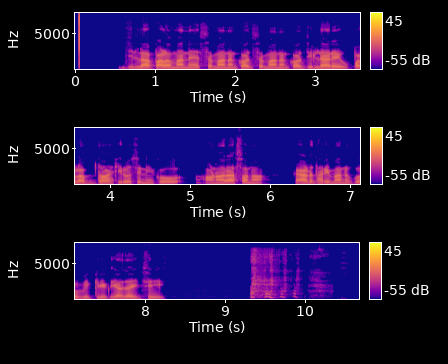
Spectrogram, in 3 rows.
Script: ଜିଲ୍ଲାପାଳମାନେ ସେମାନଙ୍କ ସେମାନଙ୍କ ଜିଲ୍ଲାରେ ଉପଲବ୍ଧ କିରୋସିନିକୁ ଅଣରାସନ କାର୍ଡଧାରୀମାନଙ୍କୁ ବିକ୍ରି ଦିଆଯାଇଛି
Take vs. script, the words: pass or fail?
pass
